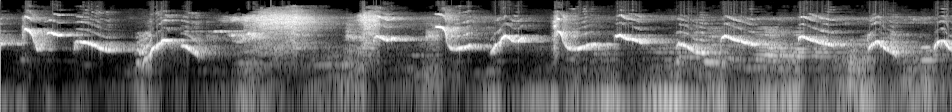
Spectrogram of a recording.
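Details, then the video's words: Samyong bird repeating bright descending whistles roughly every half second, broken by a hissing noise burst early on, with low rumble underneath. "Mastran burung samyong"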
